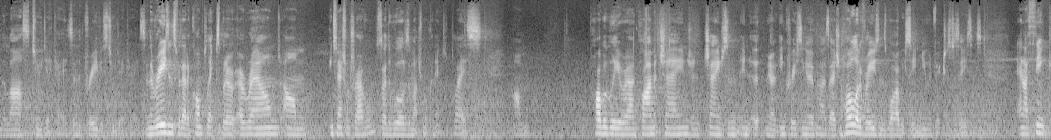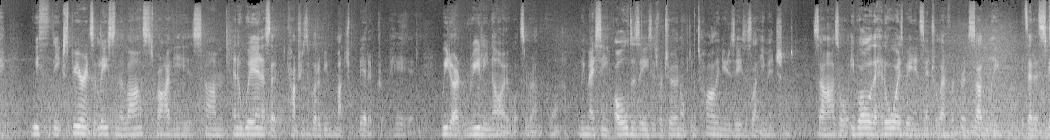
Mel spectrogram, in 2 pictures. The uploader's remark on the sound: recorded in July 2018 at the International AIDS Conference in Amsterdam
